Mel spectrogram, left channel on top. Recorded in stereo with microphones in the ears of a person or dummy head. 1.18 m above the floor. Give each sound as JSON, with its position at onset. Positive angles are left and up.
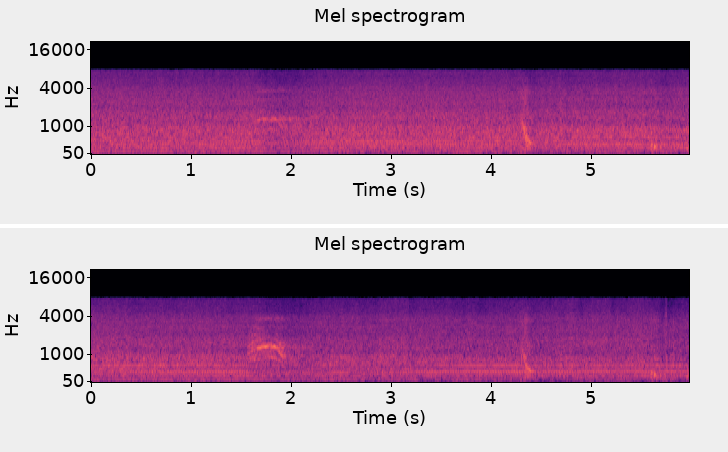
{"t": 1.6, "sound": "a shout", "side_deg": -50, "distance_m": 3.5}
{"t": 4.3, "sound": "tape being pulled", "side_deg": 5, "distance_m": 0.6}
